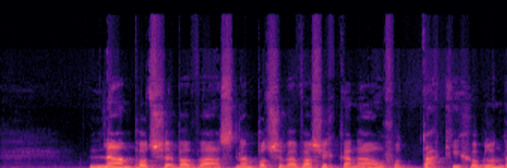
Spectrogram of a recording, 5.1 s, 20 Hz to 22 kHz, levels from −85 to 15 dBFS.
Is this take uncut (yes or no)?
yes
